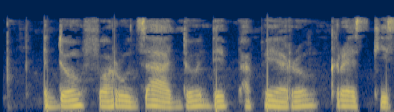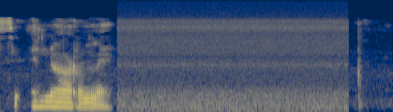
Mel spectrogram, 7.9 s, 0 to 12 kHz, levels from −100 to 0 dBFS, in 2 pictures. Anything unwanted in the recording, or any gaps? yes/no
no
